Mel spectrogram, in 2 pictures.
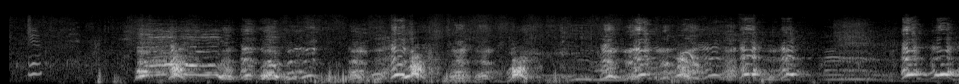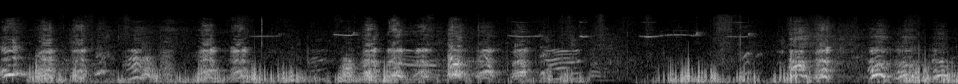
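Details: Purebred Šarplaninac (Yugoslav Shepherd) puppies at a breeding kennel, several at once: a busy, overlapping chorus of short whiny yelps and squeals with harmonic whimpers, brief pauses, and a few thin high squeaks drifting above.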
